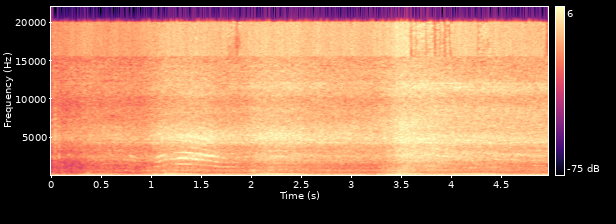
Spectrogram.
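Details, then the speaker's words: Freshly replaced GM 3.6 engine that had trouble starting, burning off oil: uneven idle, revs hunting up and down with wavering tone and no steady beat; rough idle of unknown cause, starter or starter relay suspected for starting issue. "But I was having some troubles with this engine. Wanting to start and it's running rough."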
